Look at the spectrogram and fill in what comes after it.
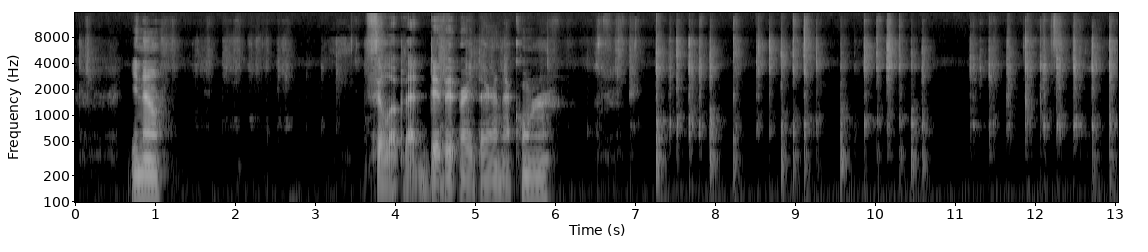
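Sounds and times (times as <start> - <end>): plastic cup tapping and clicking: 6.9 - 13.0.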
